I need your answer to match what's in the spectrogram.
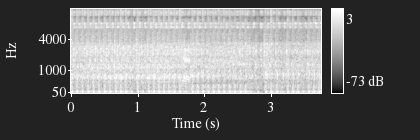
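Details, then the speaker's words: Yamaha R15 V2 motorcycle, cold start, after cleaning throttle body, manifold and fuel filter and new spark plug: uneven lumpy idle with stumbles, starting only after fuel pump priming then dying; suspected fuel starvation misfire. "Ayaw mag-start pa pero pagka naano na natin siya ng fuel pump Ayan ba magi-start na siya taos mamamatay din yan mamaya-maya yan so cold start yan"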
